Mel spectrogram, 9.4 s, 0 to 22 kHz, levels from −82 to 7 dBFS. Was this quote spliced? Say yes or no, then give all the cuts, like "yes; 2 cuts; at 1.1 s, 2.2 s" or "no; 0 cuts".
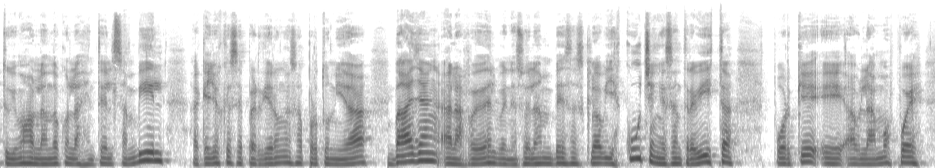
yes; 1 cut; at 3.9 s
